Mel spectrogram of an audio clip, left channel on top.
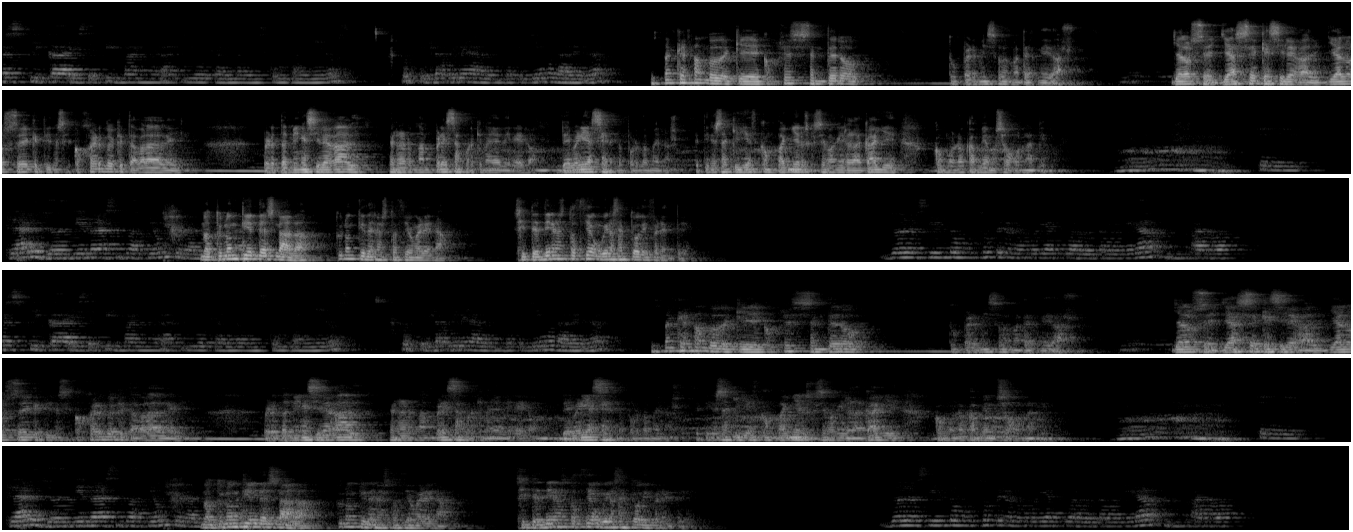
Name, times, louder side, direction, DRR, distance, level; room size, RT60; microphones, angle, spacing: voice 1, 0.0-3.5 4.0-6.0 26.0-26.5 27.0-29.5 35.8-39.2, left 1 dB, ahead, -5 dB, 0.6 m, -45 dB
voice 2, 6.6-8.6 9.5-10.7 11.7-17.1 17.4-20.2 20.5-23.8 28.7-31.4 32.1-33.8, left 4 dB, 90° left, 7 dB, 0.4 m, -31 dB
sound 1, 7.1-9.5 11.2-12.9 14.4-16.4 17.3-19.4 20.1-21.8 22.7-24.1 24.6-25.9, left 1 dB, 55° left, 1.2 m, -44 dB
2.6 x 2.5 x 3.0 m, 0.76 s
head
